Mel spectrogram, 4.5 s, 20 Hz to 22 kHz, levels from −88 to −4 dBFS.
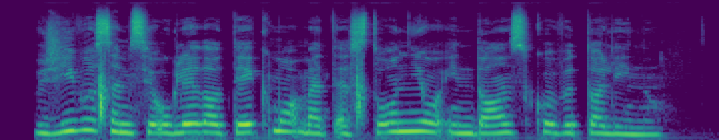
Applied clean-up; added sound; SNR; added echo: neural mask model RNNoise.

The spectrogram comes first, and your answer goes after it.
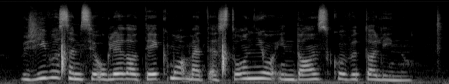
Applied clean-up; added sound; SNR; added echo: none; Clapping; 11 dB; none.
